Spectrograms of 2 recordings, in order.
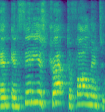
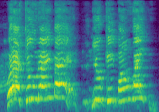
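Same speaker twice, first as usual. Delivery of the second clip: put-on grandpa voice, a touch higher pitched; 7 semitones higher than usual. Comparing complaining to a scene, imitating the little girl from Holes. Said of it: "that's how we sound to the Most High".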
